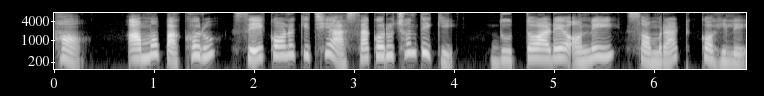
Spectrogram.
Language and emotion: Odia, neutral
